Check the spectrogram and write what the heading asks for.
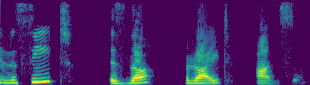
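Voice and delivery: very slow, spaced-out words; slow emphatic answer. Shown as a demonstration. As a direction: draw out each word of the answer. Teacher announces the correct answer. (धीरे-धीरे, ज़ोर देकर)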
